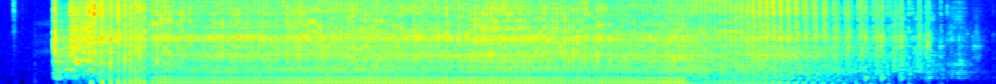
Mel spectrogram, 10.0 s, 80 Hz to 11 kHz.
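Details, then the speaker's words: Murray 14.5hp 42-inch lawn tractor, single-cylinder. Catches at once, settles to an even idle, winds down cleanly; hard starting believed caused by the ground wire on the start trigger wire grounding out the magneto, now rewired; normal start. "you notice I don't have any trouble starting it anymore"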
